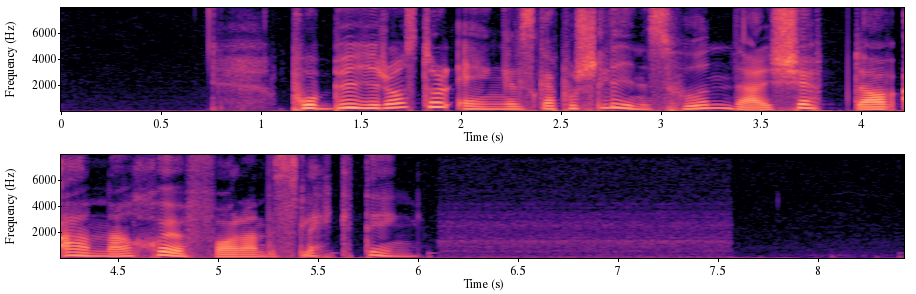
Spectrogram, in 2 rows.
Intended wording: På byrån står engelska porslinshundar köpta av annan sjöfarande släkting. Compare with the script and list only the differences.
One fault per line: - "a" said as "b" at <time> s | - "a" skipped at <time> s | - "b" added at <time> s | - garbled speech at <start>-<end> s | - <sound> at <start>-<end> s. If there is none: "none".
none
